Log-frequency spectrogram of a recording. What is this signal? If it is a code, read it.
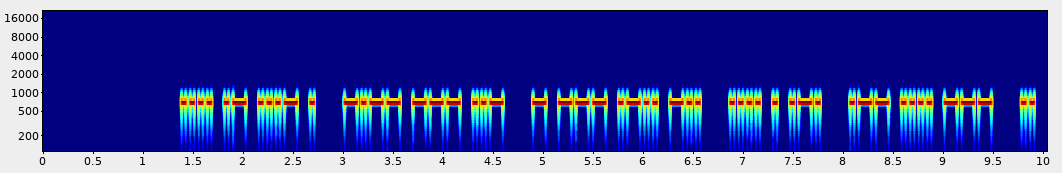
Morse code, heard as a keyed tone, about 28 wpm, 700 Hz. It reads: HAVE YOU TOLD HER WHO I
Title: Sentences from Top 1000 Words - Review Part 2 - 28wpm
